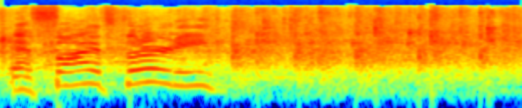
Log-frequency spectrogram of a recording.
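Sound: audience clapping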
